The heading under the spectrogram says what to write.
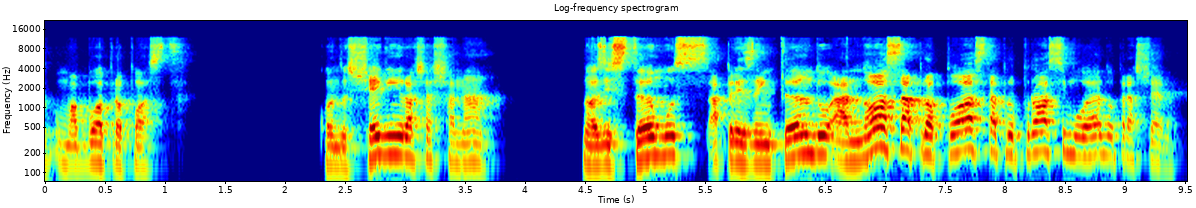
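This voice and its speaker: A man, a rabbi, giving a teaching sermon with everyday examples and soft asides. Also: high voice.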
